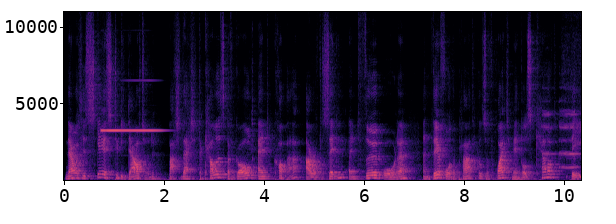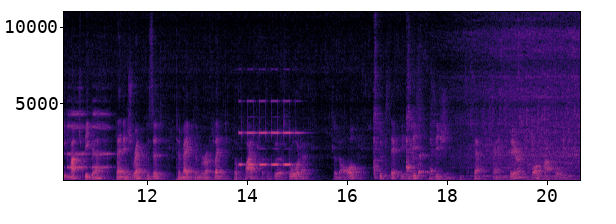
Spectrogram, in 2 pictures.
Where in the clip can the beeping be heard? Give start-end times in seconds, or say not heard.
0.7-2.0, 9.6-11.2, 13.8-15.1.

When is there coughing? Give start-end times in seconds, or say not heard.
16.5-17.9.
